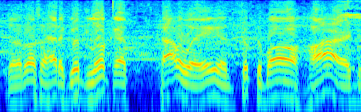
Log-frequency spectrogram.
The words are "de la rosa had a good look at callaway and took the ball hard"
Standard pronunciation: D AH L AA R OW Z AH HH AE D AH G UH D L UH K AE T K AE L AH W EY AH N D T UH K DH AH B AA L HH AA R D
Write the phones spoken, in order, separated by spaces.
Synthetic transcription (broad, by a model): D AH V AA L OW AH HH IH D AH G UH D L UH K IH T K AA L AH W EY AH N T UH K DH AH B AA L HH AA R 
